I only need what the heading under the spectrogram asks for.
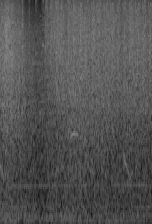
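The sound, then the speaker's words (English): Gunfire in a video game, a dense and continuous rattle of rapid shots that stays loud and even for the whole brief moment. “Oh, I'm getting shot at.”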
